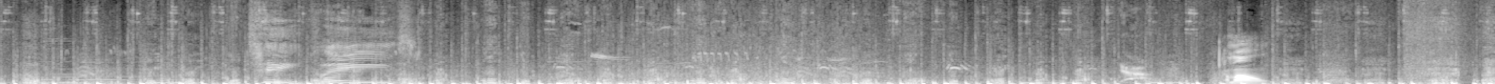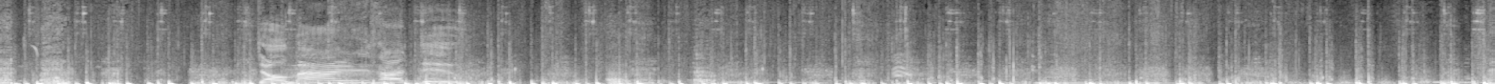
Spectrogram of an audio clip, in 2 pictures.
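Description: Horse hooves pound steadily at a gallop.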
